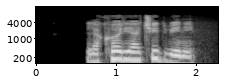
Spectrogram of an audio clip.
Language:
Central Kurdish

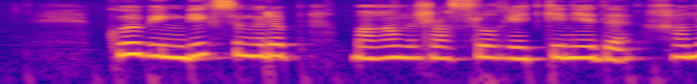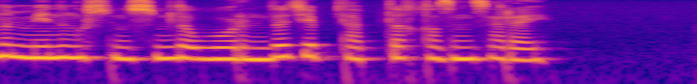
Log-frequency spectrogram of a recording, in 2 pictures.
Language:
Kazakh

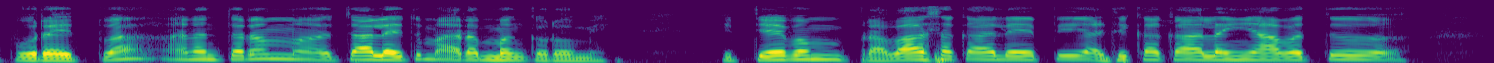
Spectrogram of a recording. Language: Sanskrit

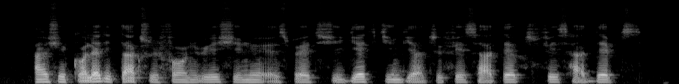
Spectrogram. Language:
Nigerian Pidgin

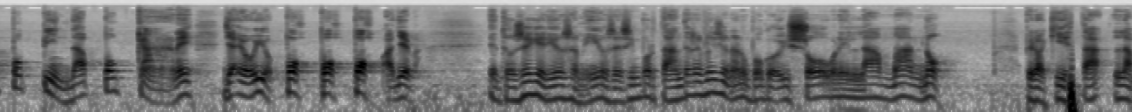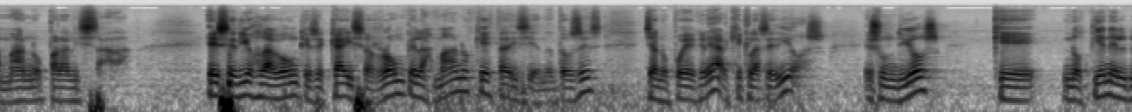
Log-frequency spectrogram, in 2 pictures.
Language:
Spanish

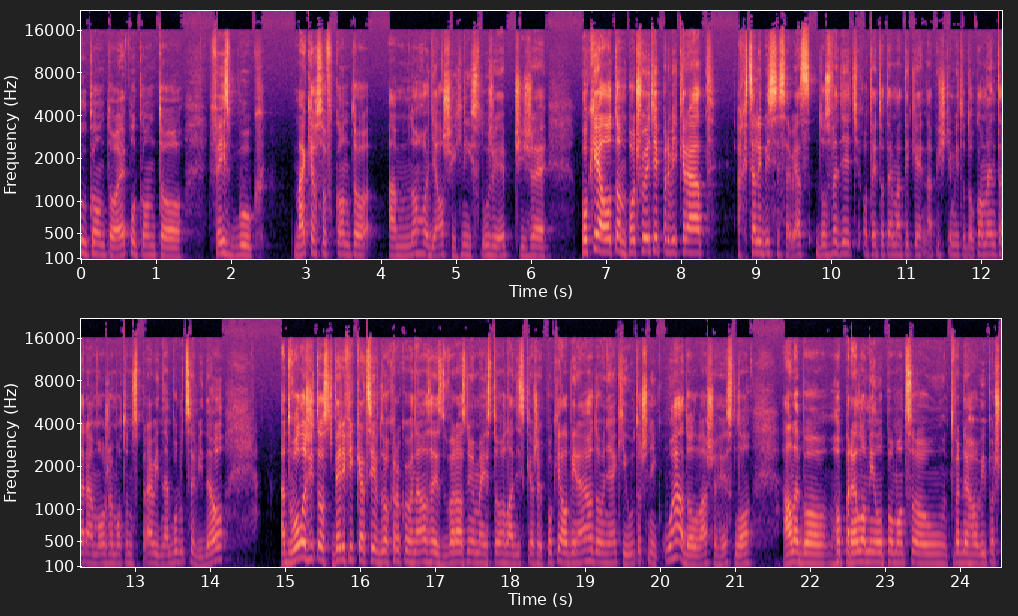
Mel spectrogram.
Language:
Slovak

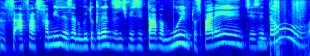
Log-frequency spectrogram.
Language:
Portuguese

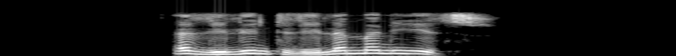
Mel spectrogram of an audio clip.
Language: Kabyle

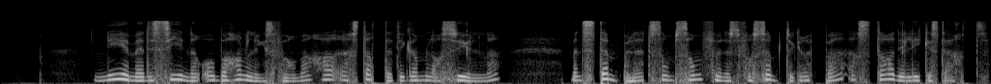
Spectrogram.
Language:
Norwegian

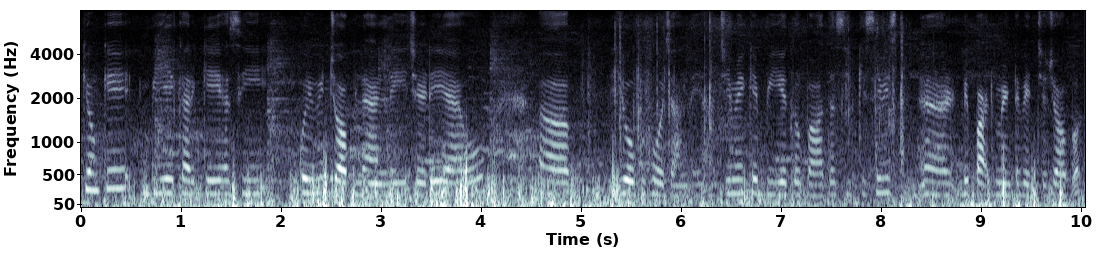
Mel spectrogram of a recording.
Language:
Punjabi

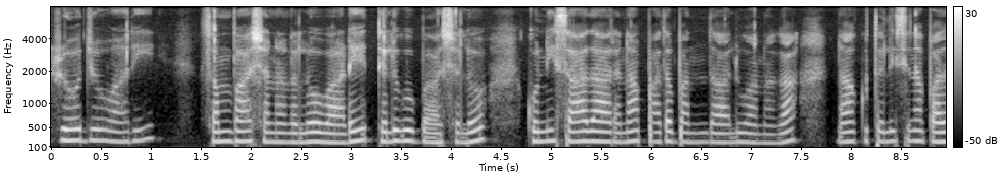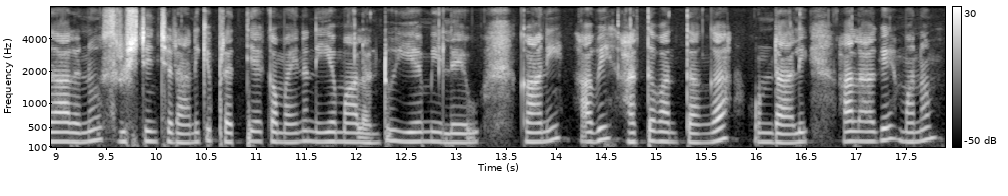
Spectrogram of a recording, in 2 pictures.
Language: Telugu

